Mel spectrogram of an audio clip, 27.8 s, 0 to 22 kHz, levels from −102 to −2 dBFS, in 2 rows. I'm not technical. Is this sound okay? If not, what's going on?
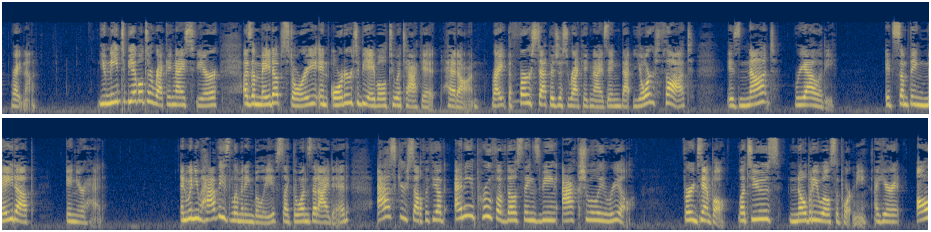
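No, not quite. The whole clip has a rough, grainy edge to the voice, with a fake-sounding top end, likely from low-delay AAC compression, the squeezed format video calls use.

There's also an AAC frame loss with muting around 20.15 to 20.18 s: a tiny chunk went missing, so the sound briefly fades out and back in.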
